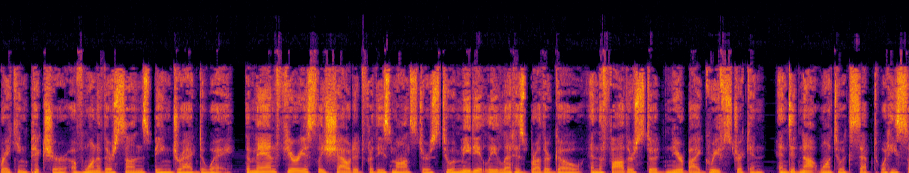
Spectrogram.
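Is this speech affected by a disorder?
No.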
